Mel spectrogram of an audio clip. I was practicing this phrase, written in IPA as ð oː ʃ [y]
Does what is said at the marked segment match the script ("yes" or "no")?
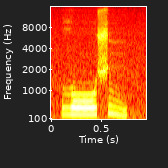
no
